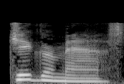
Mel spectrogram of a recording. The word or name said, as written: jiggermast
